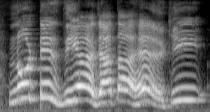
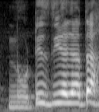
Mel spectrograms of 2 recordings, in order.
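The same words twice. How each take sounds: First: Slow, high, stretched recital; drawn-out formula. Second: Said in the usual way. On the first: Shown as a demonstration. Teacher translates the stock line for class, drawn-out formula. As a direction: recite it slowly, pitched well up.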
